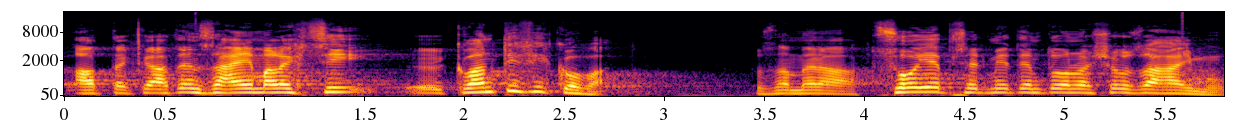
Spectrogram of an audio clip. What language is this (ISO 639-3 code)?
ces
